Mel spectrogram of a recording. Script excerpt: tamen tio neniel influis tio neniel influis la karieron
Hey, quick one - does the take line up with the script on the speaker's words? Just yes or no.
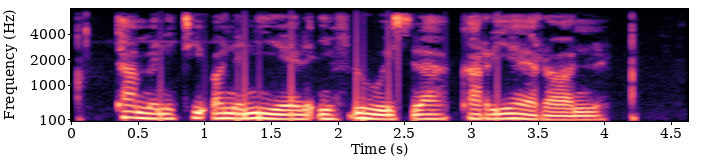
no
